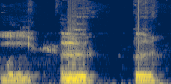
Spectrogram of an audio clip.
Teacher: именно вот переход от «и» к «ы» – это язык просто назад уходит.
